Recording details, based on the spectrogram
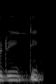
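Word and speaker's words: Hrithik: जो ऋतिक में H silent होता है और स्टार्ट किससे होती है?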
